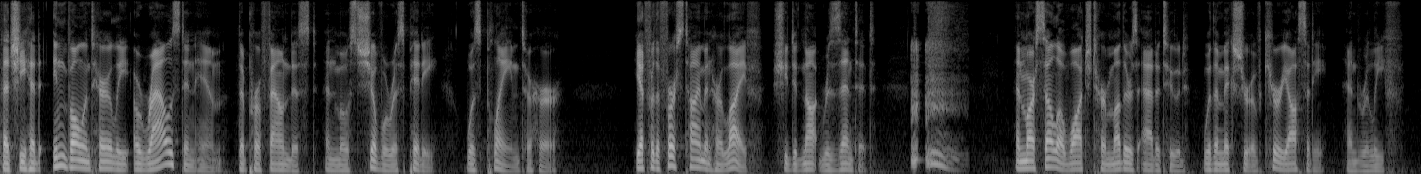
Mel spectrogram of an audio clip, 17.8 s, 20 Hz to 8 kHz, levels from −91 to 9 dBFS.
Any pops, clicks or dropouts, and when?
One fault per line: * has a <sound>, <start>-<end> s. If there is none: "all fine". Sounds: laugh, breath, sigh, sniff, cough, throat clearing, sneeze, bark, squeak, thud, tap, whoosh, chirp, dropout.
* has a throat clearing, 11.4-12.1 s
